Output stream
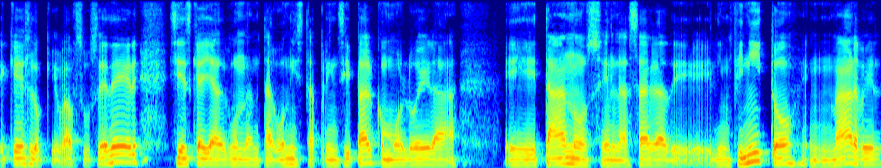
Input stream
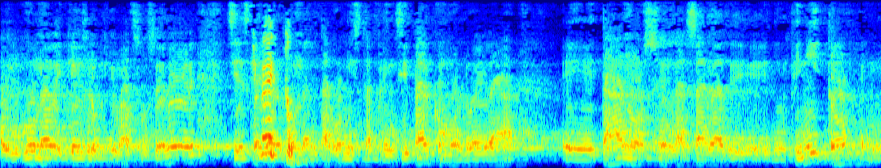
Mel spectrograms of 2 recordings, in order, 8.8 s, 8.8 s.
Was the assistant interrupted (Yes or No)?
Yes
